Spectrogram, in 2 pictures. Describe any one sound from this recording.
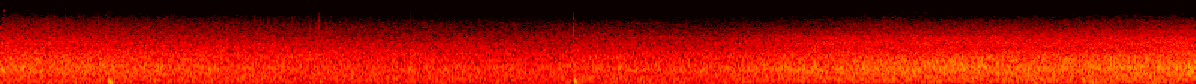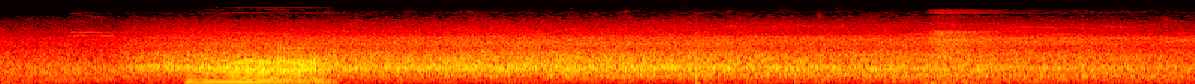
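A stadium crowd murmurs, then swells into a loud roar.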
